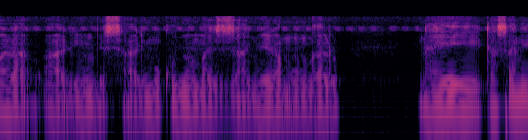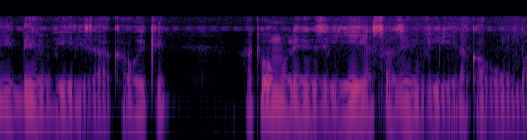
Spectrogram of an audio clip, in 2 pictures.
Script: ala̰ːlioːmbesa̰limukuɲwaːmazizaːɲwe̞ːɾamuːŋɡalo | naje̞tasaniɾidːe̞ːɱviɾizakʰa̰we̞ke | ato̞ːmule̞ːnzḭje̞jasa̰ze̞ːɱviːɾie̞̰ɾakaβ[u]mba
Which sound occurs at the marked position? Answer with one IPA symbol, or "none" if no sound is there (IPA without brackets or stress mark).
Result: uː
